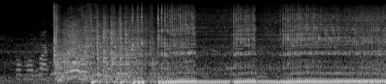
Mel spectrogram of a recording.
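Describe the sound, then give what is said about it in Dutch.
Engine of a Seat 600 car revving, its pitch swelling and dipping several times over a steady clattering idle, loud throughout. “In Madrid langs een rijtje Seat 600 auto's.”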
